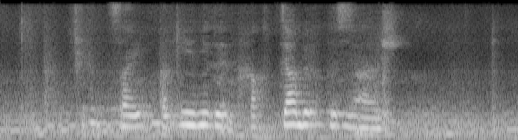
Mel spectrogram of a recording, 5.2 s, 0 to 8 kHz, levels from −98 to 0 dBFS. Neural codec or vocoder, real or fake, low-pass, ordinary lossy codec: codec, 16 kHz, 0.5 kbps, FunCodec, trained on Chinese and English, 25 frames a second; fake; 7.2 kHz; AAC, 32 kbps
